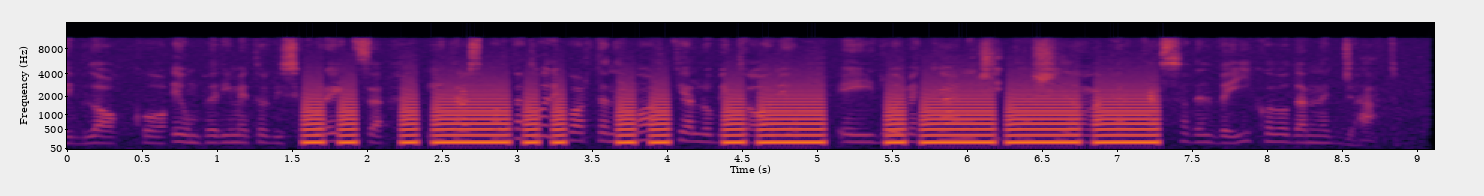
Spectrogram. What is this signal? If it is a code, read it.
Morse code, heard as a horn, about 11 wpm, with speech in Italian. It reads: ILIAJ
